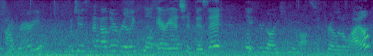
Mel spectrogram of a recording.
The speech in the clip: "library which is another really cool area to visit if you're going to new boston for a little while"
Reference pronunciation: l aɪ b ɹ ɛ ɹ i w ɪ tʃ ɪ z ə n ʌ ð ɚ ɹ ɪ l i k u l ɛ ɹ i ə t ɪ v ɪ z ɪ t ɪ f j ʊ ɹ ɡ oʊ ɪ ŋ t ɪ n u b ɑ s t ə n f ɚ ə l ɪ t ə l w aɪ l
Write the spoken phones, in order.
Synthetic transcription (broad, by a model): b aɪ b ɹ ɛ ɹ i w ɪ tʃ ɪ z ə n ʌ ð ɚ ɹ ɪ l i k u l ɛ ɹ i ə t ɪ v ɪ z ɪ t ɪ f j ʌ ɹ ɡ oʊ ɪ ŋ t ɪ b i b ɑ s t ə n f ɚ ə l ɪ t l w aɪ l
